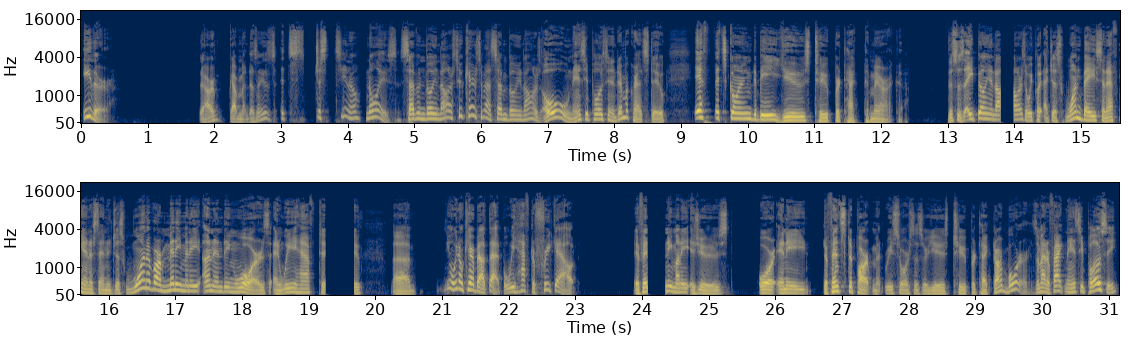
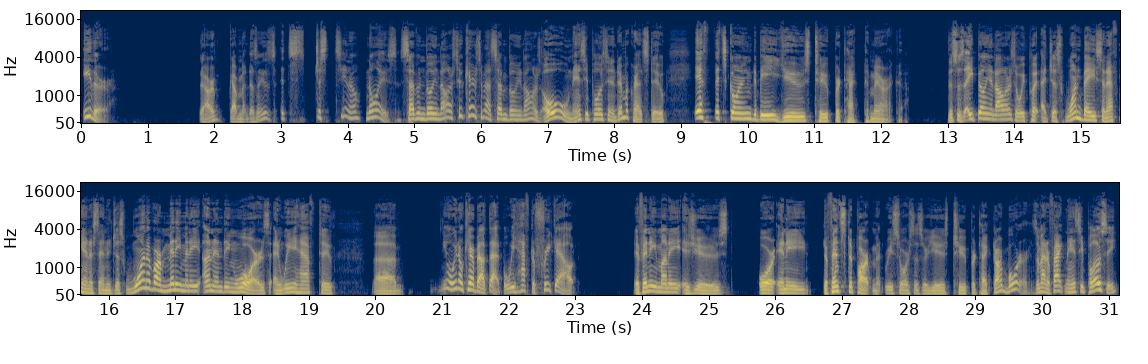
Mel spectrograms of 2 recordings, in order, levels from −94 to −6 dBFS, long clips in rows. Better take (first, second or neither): second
